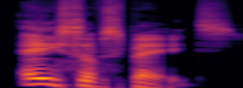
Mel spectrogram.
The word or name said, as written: ace of spades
